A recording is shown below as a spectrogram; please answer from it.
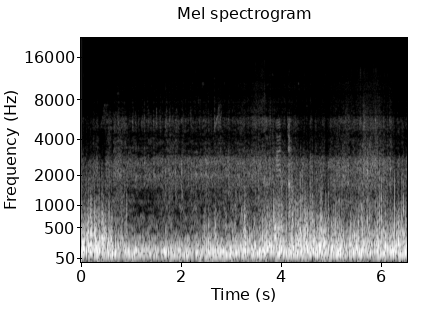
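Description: Steady low rumble of a car driving along a road, heard from inside the cabin, with wind noise.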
